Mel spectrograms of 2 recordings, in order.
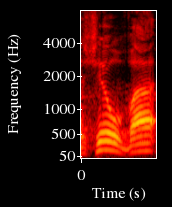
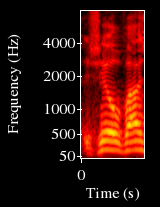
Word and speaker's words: Jeová: Primeiro, a palavra Jeová é uma pronúncia nossa, criada por causa de Jehová, não é? Porque no hebraico não tem J.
